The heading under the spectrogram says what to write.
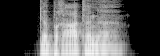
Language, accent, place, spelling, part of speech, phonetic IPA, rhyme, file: German, Germany, Berlin, gebratene, adjective, [ɡəˈbʁaːtənə], -aːtənə, De-gebratene.ogg
- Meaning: inflection of gebraten: 1. strong/mixed nominative/accusative feminine singular 2. strong nominative/accusative plural 3. weak nominative all-gender singular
